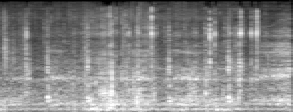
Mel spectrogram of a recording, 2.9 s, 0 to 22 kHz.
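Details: Amiga 500 floppy drive being tested before teardown: quiet, irregular ticking and short seek chatter as the head steps across the disk. Normal disk loading.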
